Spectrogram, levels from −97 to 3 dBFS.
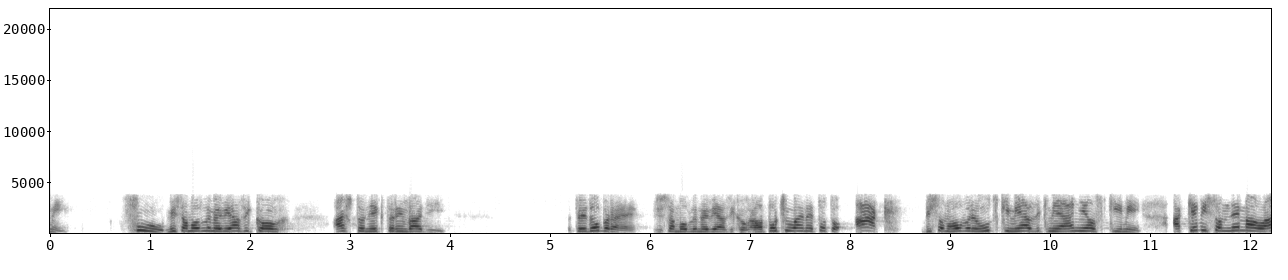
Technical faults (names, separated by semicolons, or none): G.729 codec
